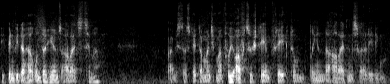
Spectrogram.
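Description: Elderly manservant, very deep, fry in the voice, deferential, formal, old radio drama. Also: male voice, fairly even intonation, fairly quick, fairly bright tone, exaggerated voice. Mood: subdued, formal. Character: gaunt grey-haired English manservant, formal and dutiful. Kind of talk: German radio crime drama acting. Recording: old radio recording, noisy background.

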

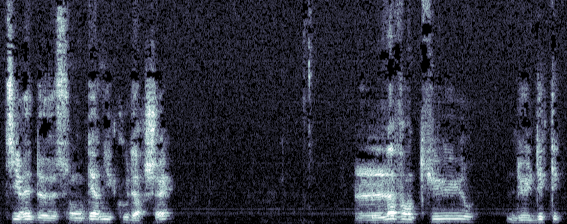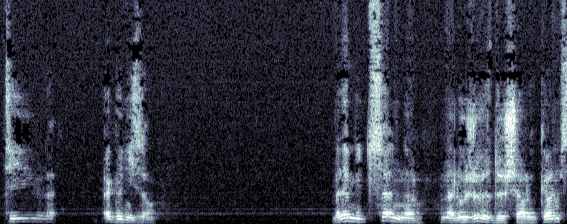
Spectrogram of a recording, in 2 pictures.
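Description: A man reading a classic detective story aloud as an audiobook narrator, in a measured, literary way. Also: mid-range voice, dark tone, dull audio, slight background noise. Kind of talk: scripted narration.

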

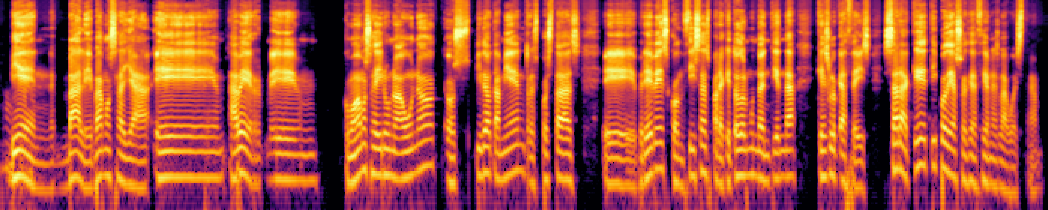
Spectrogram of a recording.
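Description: A man's voice: medium pitch, normal speed, fairly bright tone, no room sound. Man hosting radio, dry close sound. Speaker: radio host. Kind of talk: live community radio interview.

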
